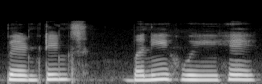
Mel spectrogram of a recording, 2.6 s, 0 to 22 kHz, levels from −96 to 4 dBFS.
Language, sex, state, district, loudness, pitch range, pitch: Hindi, female, Madhya Pradesh, Bhopal, -15 LUFS, 215-235 Hz, 225 Hz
